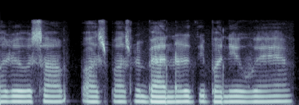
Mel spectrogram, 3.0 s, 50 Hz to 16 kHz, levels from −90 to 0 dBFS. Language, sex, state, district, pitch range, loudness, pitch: Hindi, female, Punjab, Pathankot, 180-185 Hz, -17 LUFS, 180 Hz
